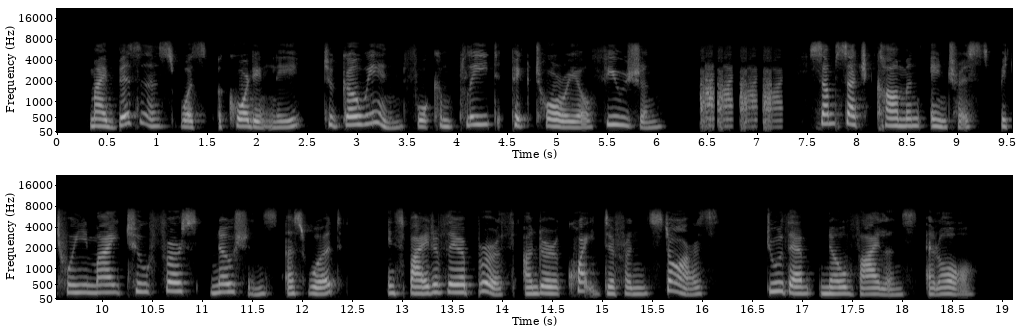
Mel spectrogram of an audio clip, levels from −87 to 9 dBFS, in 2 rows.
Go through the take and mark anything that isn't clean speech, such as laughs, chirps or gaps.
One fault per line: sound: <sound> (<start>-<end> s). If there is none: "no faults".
sound: laugh (6.4-7.3 s)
